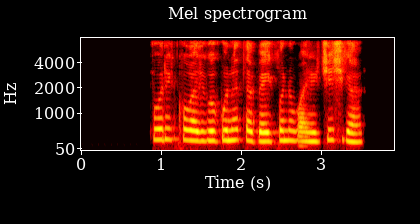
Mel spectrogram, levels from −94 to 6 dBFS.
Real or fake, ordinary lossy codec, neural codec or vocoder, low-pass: fake; MP3, 64 kbps; codec, 16 kHz, 8 kbps, FunCodec, trained on LibriTTS, 25 frames a second; 7.2 kHz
